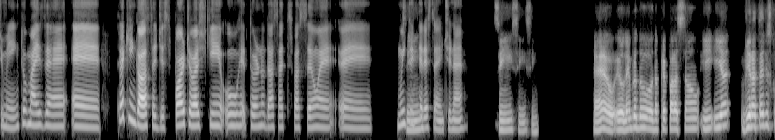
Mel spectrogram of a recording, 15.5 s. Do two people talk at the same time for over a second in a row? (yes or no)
no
